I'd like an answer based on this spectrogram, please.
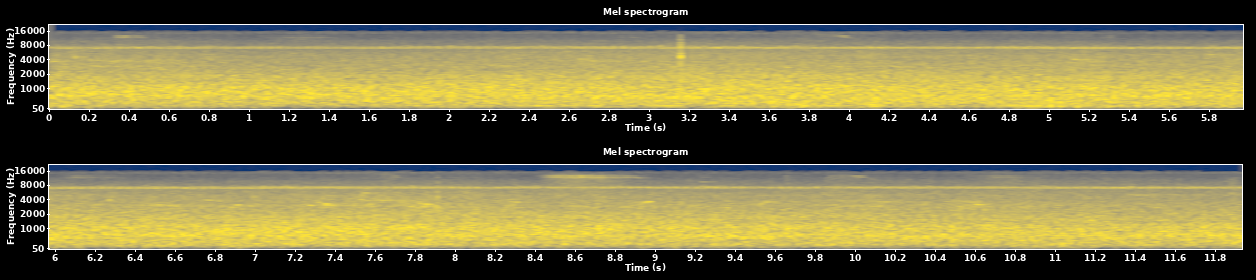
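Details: Steady broadband hiss and rumble like a passing train fills the whole stretch, with a faint high electrical whine and no clear animal calls.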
